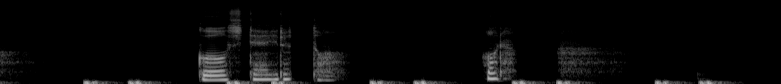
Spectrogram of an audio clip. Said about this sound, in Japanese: 聞こえる？ママの心音。ママには、君の心音が聞こえてるよ。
